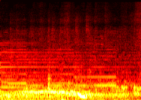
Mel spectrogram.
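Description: Racing pigeons kept together in a small loft, with one low, rolling coo that rises and dips over a steady murmur of other birds, close and clear.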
